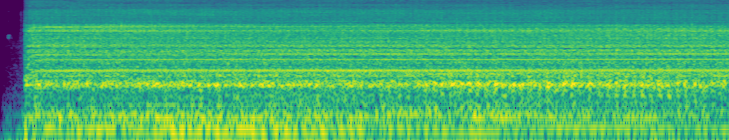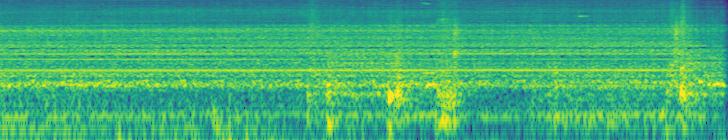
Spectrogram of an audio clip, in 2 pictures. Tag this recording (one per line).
field-recording
folder
industrial
machine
